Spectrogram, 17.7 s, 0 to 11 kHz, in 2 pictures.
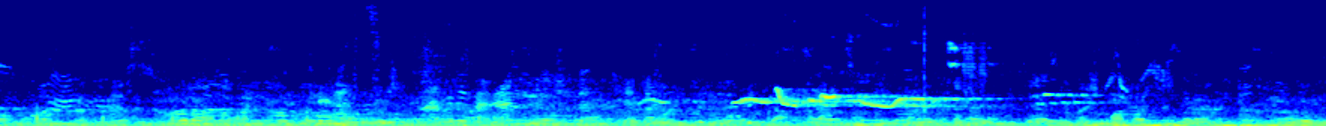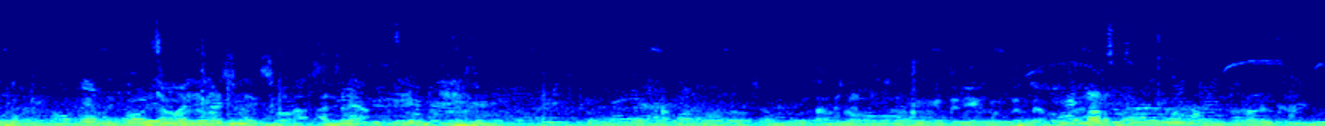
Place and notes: Perugia, Italia - guys chilling on the green grass
guys speaking, birds, traffic
[XY: smk-h8k -> fr2le]
21 May, ~17:00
